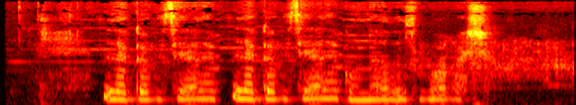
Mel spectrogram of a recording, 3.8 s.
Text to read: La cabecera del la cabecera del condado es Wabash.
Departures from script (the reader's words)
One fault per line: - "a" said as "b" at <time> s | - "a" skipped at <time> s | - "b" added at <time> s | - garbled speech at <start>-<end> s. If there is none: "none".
none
